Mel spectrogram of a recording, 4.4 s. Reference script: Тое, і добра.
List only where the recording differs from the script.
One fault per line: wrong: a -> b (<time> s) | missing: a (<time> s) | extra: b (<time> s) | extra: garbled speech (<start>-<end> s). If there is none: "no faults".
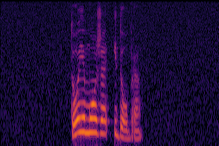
extra: можа (1.7 s)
